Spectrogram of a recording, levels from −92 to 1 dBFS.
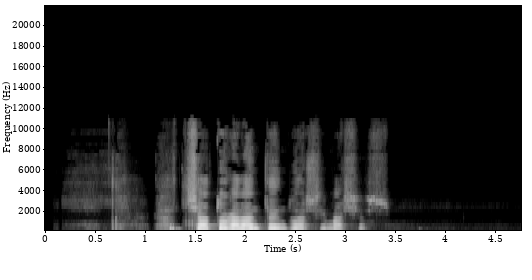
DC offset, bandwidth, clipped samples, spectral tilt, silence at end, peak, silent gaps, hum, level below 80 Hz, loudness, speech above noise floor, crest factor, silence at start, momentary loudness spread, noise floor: under 0.1%; 11 kHz; under 0.1%; -6 dB/octave; 1.4 s; -2 dBFS; none; none; -68 dBFS; -19 LUFS; 62 dB; 20 dB; 1.15 s; 22 LU; -81 dBFS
